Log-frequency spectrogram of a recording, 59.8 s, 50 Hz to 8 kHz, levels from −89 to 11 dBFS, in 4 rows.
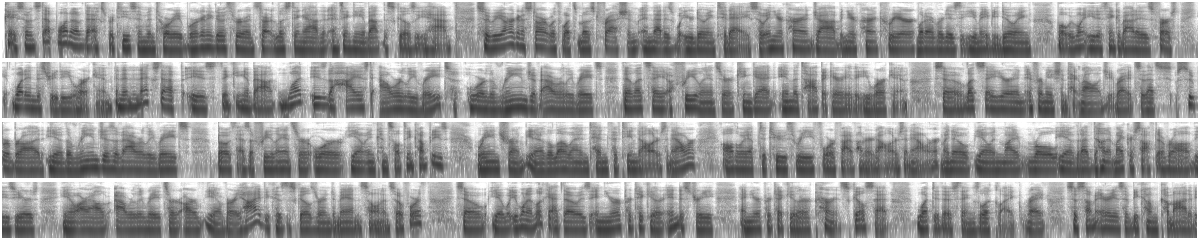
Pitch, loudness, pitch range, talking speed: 110 Hz, -19 LUFS, 105-120 Hz, 240 wpm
